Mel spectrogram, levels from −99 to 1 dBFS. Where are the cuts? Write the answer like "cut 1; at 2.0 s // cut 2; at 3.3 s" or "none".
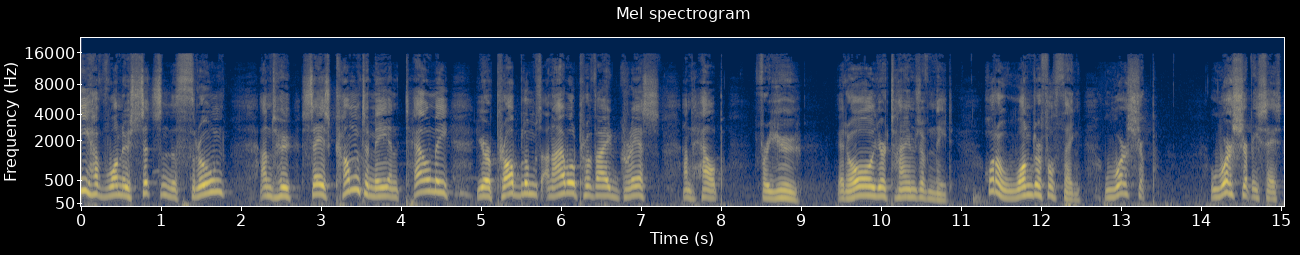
none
